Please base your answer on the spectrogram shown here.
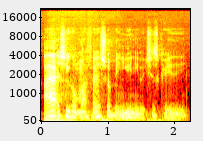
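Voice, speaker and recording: Bright, gravelly young woman. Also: fairly low pitch, racing. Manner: relaxed storytelling with slang and fillers. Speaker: podcast guest, food business owner. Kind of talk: casual podcast chat.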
